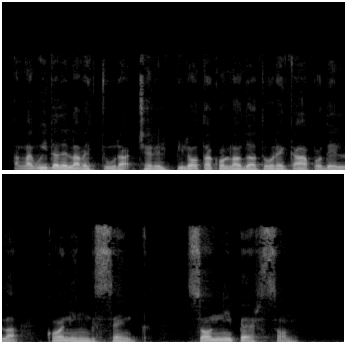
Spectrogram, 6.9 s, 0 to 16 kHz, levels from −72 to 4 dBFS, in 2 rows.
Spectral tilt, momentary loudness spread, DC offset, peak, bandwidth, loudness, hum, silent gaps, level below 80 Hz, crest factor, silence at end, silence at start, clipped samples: -6.5 dB/octave; 10 LU; under 0.1%; -8 dBFS; 11.5 kHz; -26 LUFS; none; none; -44 dBFS; 16 dB; 0.45 s; 0.1 s; under 0.1%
